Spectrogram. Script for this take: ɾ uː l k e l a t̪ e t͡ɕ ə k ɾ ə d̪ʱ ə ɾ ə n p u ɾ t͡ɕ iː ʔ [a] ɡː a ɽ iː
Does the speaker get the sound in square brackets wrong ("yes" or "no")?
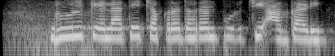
no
